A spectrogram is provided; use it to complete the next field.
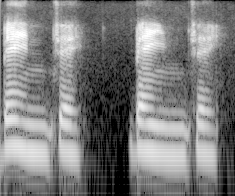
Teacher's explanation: not forgetting that the V sound is a b more of a b than a V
